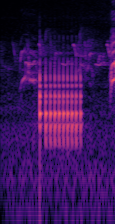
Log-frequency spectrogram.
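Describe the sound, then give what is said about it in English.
A red-headed woodpecker calls in a quick, even series of about ten harsh, rattling notes, with softer chattering calls just before and after, without any voices. “Red-headed woodpeckers are one of only a few woodpecker species known to store food for later.”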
